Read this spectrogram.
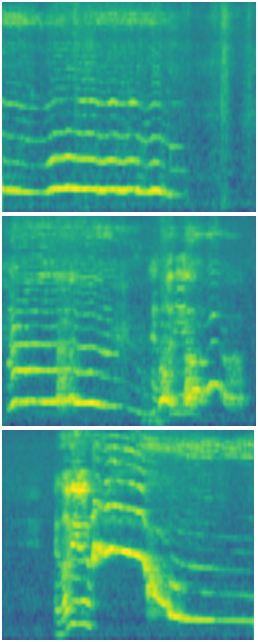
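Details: Young pet dog singing in long sustained howls, the first held steady for two seconds, then another held note breaking into wobbling yelps, and finally a high rising cry that arches and slides down.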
